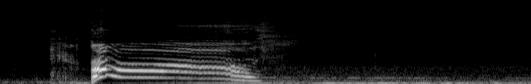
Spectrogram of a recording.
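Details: Sherpa the Alaskan Malamute lets out a sudden yelp that smooths into a held, tuneful howl for about a second and a half. The howl slides gently downward before fading, with low indoor rumble afterward.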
